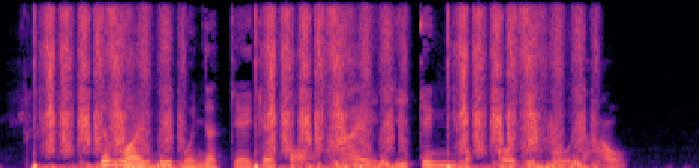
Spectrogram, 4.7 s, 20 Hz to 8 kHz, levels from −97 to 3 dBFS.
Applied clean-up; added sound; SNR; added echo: none; Writing; -2 dB; none.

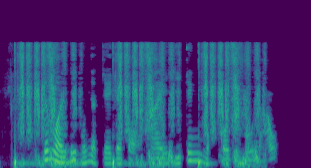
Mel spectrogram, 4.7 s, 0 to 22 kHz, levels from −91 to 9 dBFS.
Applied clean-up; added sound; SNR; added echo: classical method Wiener filter.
